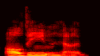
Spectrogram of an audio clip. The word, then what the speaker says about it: Aldean: Aldean, probably pronouncing that wrong, was no, you're right. – What's that? – You're right.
